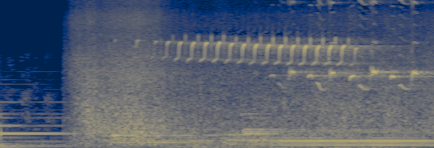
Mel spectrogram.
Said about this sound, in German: Geräusche von ewig rollenden Wellenbergen.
